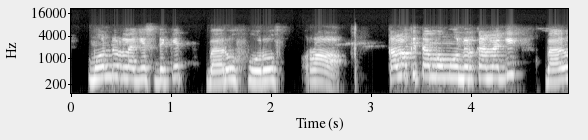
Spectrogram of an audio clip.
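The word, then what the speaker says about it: ر: Karena huruf ro ini huruf yang umum sekali orang Indonesia salah membacanya karena menganggap huruf ro sama dengan huruf R. Salah ya ibu-ibu ya. R itu getarannya terlalu banyak. Ya, karena memang posisi lidahnya terlalu ke belakang dibandingkan dengan ro gitu.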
